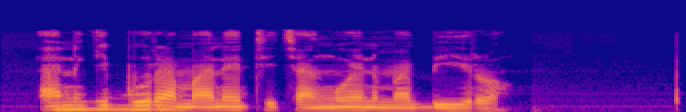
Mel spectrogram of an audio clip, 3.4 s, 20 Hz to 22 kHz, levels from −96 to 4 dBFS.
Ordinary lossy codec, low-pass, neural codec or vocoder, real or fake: none; 7.2 kHz; none; real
